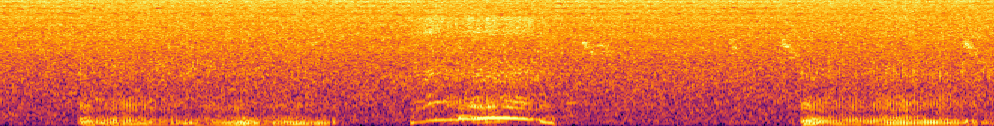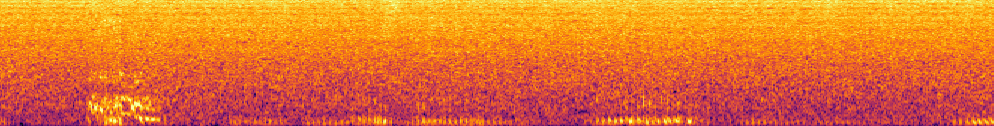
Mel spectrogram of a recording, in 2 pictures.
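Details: Domestic cat asleep, snoring and purring in its sleep: low rumbling purr bursts repeating about every one and a half to two seconds, with a couple of longer tonal snore-like breaths mixed in.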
